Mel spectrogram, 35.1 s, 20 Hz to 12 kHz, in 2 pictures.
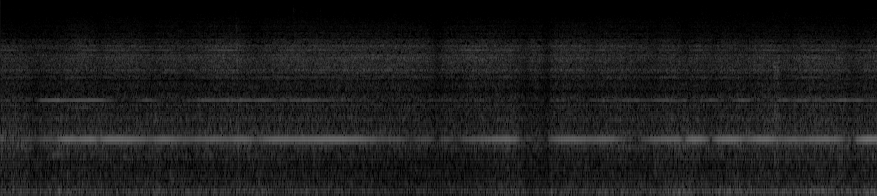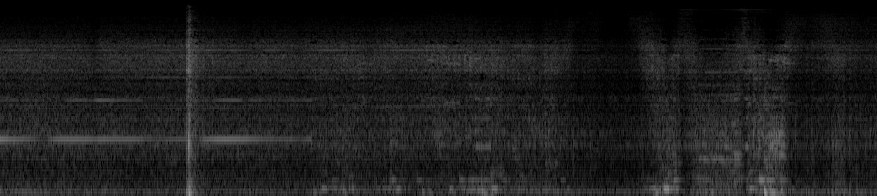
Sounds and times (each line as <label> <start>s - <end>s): tube radio shortwave longwave noise interference dead air 0.0s - 35.0s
